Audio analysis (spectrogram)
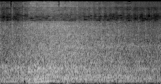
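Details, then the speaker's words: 1968 Jeep Wagoneer with a 1972 AMC 360 V8, started after sitting a year; the timing chain was earlier replaced after skipping a tooth. A short, smooth rev with an even exhaust note; it runs well, though a slight clicking is suspected to be an exhaust leak. "the engine runs really really good like look how smooth it is i have it tuned just about right i think"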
